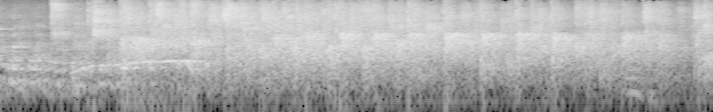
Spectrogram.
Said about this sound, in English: Okay, so another round of applause for the squad.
